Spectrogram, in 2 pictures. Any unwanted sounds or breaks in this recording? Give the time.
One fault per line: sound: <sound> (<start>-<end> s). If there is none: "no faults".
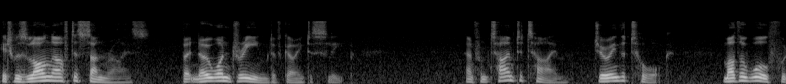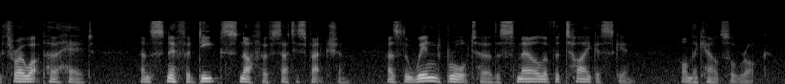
no faults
